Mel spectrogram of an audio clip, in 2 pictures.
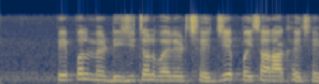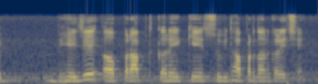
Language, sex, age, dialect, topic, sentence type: Maithili, male, 18-24, Eastern / Thethi, banking, statement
